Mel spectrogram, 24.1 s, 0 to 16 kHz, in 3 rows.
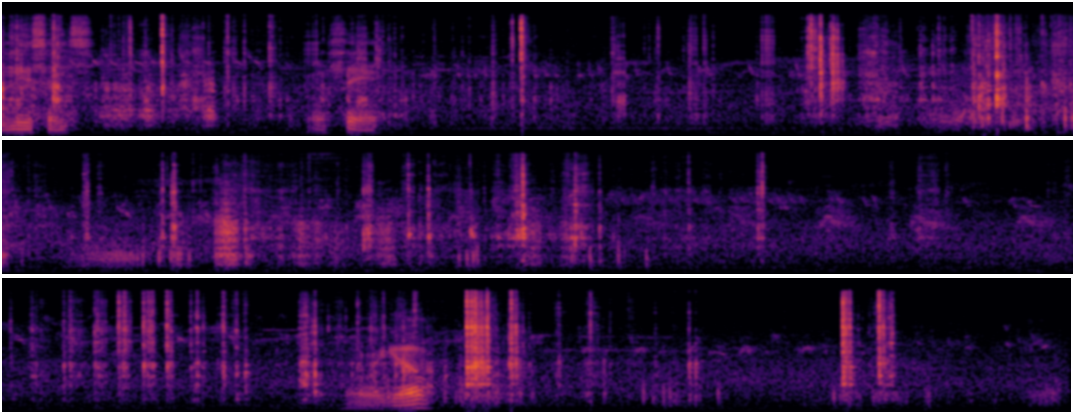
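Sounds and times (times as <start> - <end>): parts rattling: 0.0 - 13.8, 16.0 - 21.4
nuts clicking onto studs: 16.0 - 21.4.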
